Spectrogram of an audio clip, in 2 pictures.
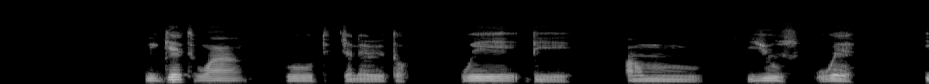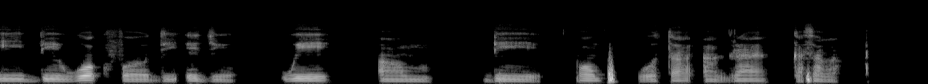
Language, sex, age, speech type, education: Nigerian Pidgin, female, 30-45, spontaneous, tertiary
